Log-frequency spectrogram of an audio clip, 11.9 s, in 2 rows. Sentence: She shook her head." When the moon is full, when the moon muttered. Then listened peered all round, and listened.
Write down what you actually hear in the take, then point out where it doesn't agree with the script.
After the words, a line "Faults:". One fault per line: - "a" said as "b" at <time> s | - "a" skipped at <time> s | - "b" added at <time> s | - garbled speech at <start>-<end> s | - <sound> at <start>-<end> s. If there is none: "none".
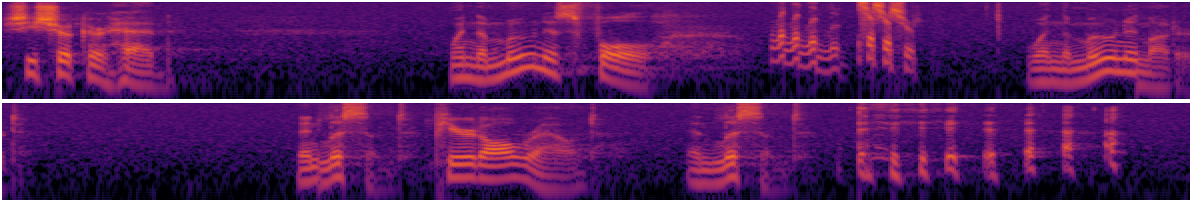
She shook her head." When the moon is full, when the moon muttered. Then listened peered all round, and listened.
Faults:
- chirp at 3.8-4.6 s
- laugh at 10.1-11.6 s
